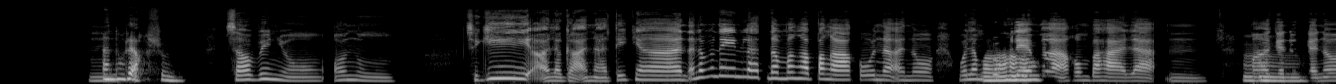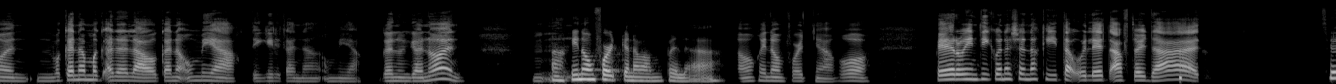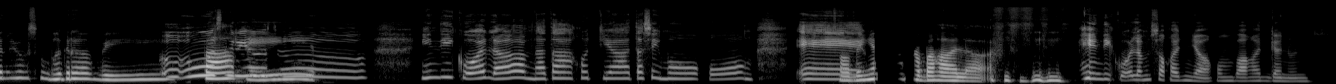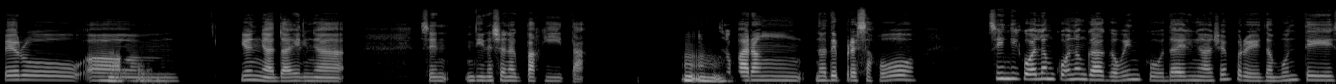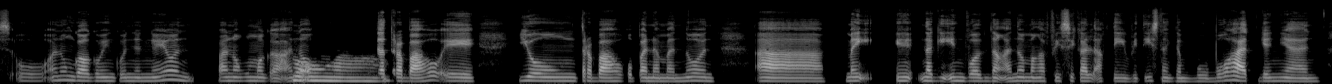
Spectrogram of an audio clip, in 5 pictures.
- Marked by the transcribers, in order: other background noise; in English: "Wow"; tapping; wind; laugh; tongue click; in English: "na-depress"; in English: "nag-i-involve"; in English: "physical activities"
- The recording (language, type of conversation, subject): Filipino, podcast, May tao bang biglang dumating sa buhay mo nang hindi mo inaasahan?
